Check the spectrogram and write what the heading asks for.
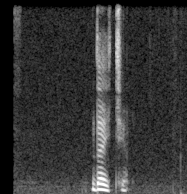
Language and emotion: Russian, neutral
